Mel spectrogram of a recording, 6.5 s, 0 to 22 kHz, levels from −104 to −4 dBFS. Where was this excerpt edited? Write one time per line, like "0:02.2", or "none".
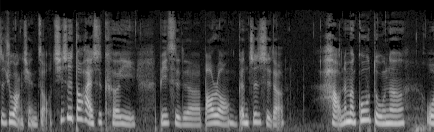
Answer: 0:04.6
